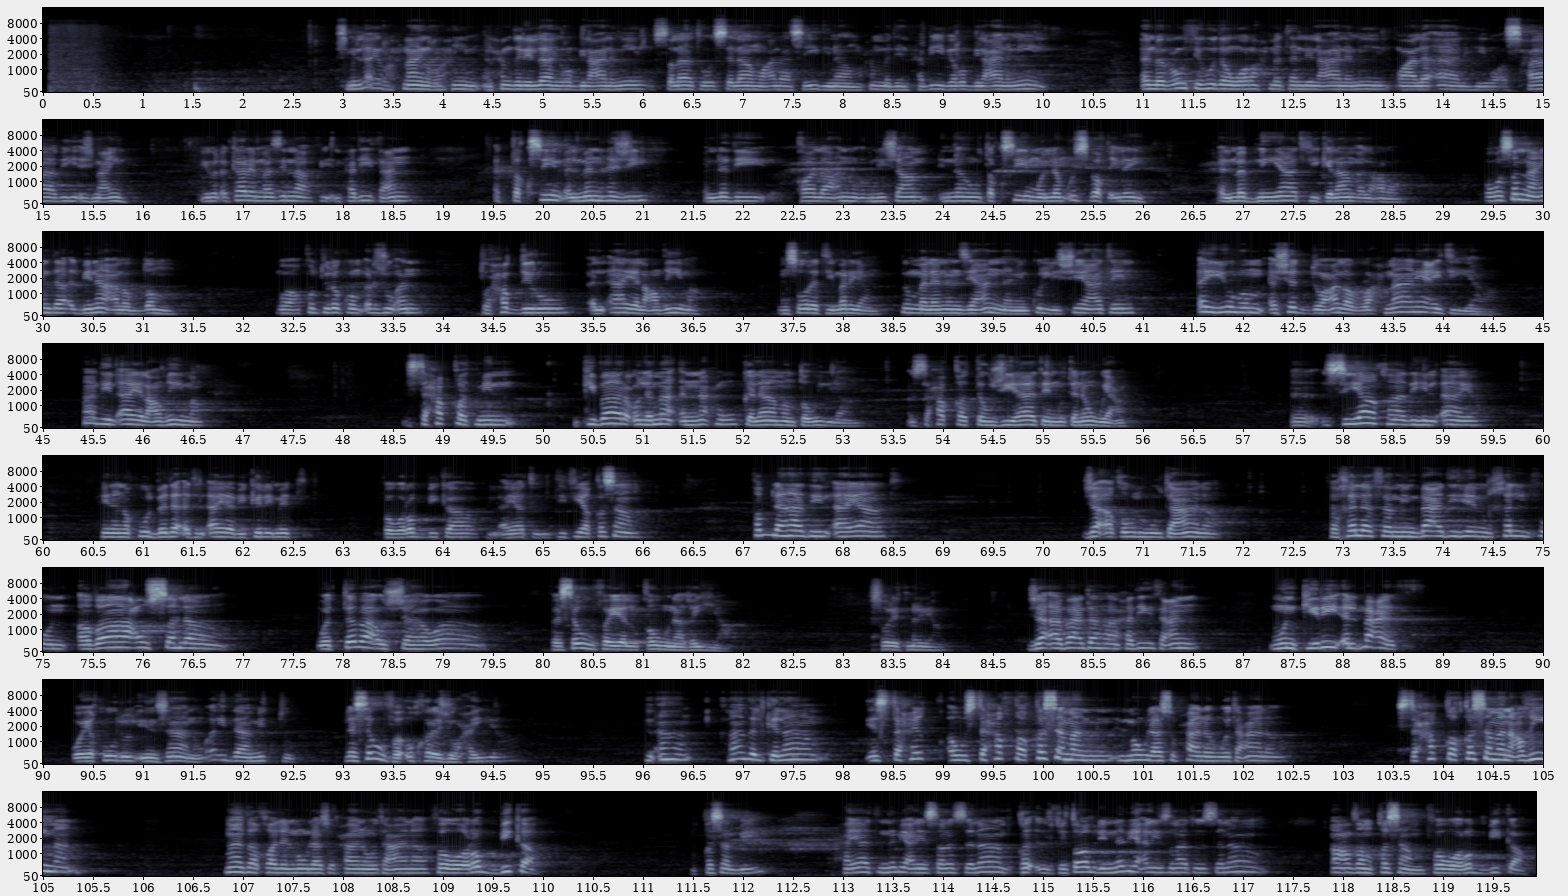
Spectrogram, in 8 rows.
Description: - الدروس العلمية - شرح كتاب شذور الذهب - 29- شرح كتاب شذور الذهب: المبني على الضم 3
